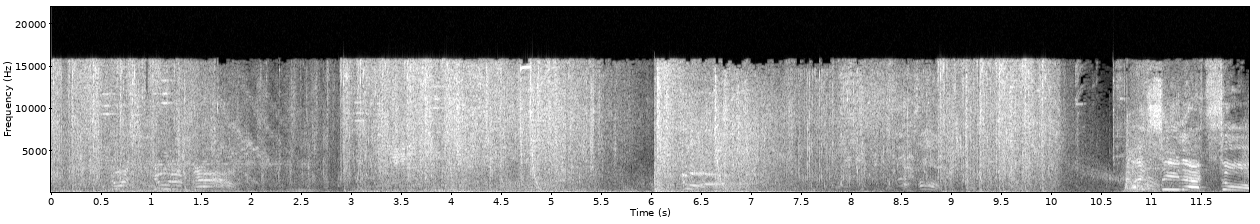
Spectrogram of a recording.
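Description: Gunfire and explosions from a Guardians of the Galaxy combat fight on PS5: dense bursts of shots, booms and mechanical clatter, loud and continuous, with character voices shouting over the battle.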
